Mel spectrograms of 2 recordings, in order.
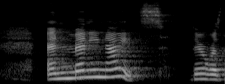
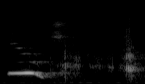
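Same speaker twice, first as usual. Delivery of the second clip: awed huge; 12 semitones higher, 6 dB quieter than usual. Pretend. Showing kids the huge waves.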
